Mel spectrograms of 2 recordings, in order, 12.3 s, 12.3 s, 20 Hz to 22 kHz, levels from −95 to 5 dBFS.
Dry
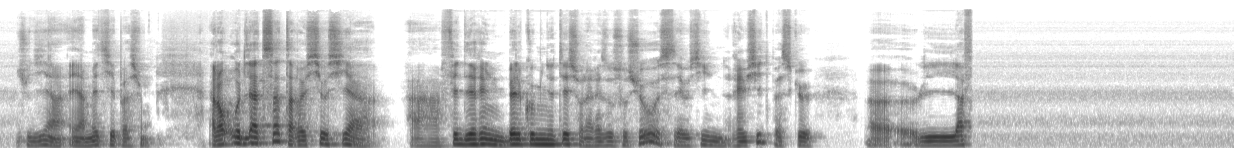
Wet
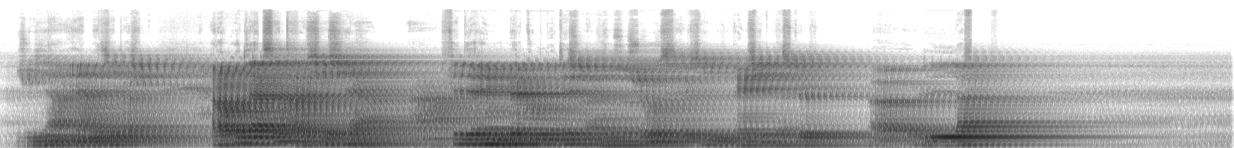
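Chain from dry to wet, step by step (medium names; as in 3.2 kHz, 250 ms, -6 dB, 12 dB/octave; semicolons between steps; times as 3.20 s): ten-band graphic EQ 250 Hz -5 dB, 4 kHz +9 dB, 8 kHz -11 dB; delay 262 ms -20 dB; spring tank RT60 2.5 s, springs 58 ms, chirp 25 ms, DRR -9.5 dB; trim -3 dB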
